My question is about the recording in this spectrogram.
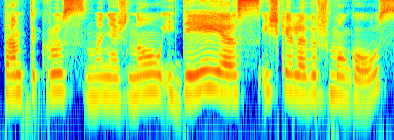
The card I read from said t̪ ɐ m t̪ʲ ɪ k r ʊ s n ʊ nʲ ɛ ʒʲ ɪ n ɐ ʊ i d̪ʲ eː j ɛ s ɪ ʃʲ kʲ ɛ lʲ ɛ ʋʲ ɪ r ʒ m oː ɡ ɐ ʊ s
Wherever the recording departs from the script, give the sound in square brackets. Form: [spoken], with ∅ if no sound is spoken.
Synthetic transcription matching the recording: t̪ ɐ m t̪ʲ ɪ k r ʊ s n ʊ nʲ ɛ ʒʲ ɪ n ɐ ʊ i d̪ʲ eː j ɛ s ɪ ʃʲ kʲ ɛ lʲ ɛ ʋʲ ɪ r ʒ m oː ɡ ɐ ʊ s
